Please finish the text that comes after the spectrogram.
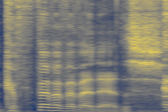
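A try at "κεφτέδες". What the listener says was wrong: It's Keftedes. Yeah, but like the D is more like a TH sound.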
